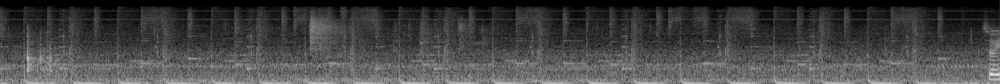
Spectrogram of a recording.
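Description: Background music with a steady bass beat, about two beats a second.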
